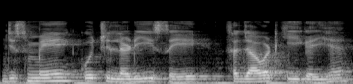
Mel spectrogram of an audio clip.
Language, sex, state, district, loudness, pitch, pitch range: Hindi, male, Uttar Pradesh, Shamli, -16 LUFS, 130 Hz, 125-150 Hz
